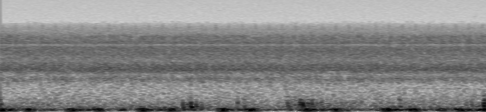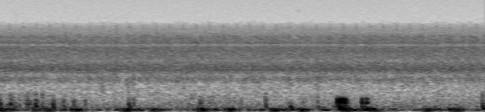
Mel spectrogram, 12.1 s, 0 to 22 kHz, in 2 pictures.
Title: Hungry Stomach growling 1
